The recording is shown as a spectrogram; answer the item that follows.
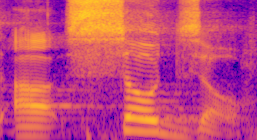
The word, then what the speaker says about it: sozo: It's S-O-Z-O, next slide, but it's pronounced sozo. It's like there's a D in there.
